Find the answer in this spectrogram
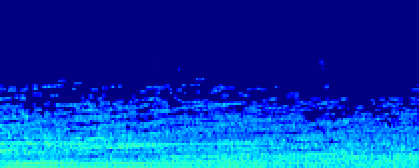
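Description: Dark, horror-style ambient drone: a deep, steady rumble under a single held tone, fading slightly.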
